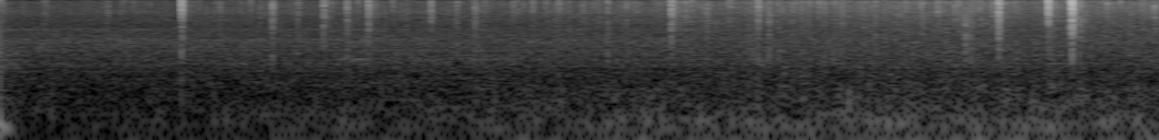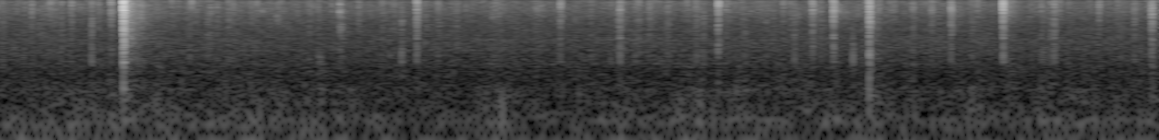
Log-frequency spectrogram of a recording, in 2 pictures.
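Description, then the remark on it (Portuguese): A fire crackles steadily in a fireplace, a low continuous rumble broken by irregular sharp pops and snaps, moderately loud, with no voices. “libertamos a mesma as emoções negativas libertamos las na lareira, na fogueira.”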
